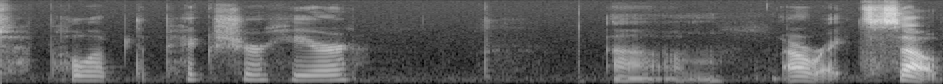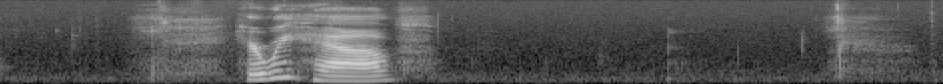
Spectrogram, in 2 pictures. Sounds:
Speech

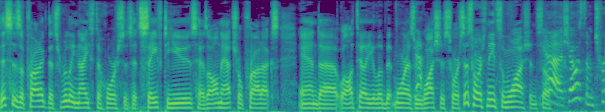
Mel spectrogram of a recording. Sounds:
Speech

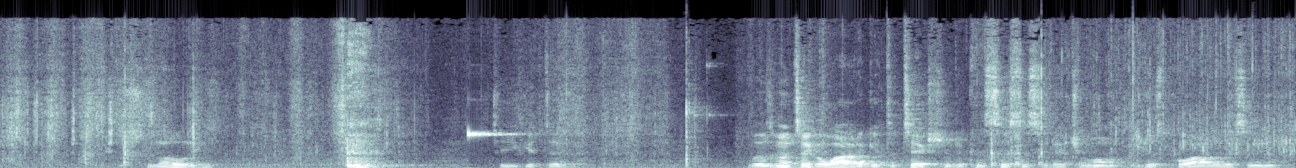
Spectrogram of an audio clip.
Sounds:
Speech

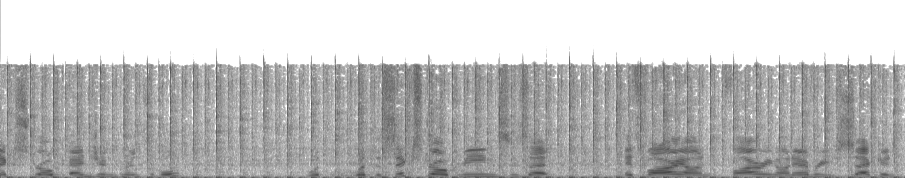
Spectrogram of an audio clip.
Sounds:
Speech, Medium engine (mid frequency), Engine

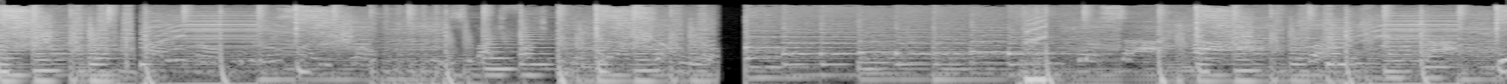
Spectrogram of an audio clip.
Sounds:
Dubstep, Electronic music, Music

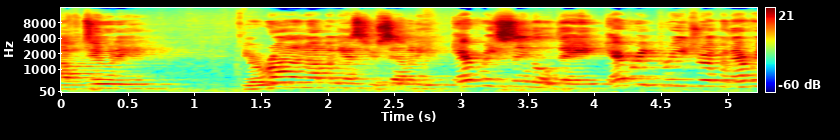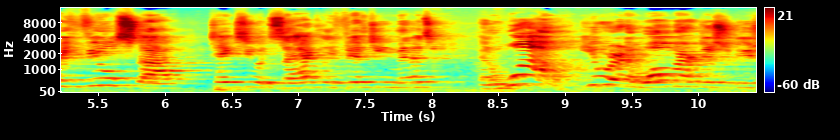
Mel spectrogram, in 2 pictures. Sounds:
Speech

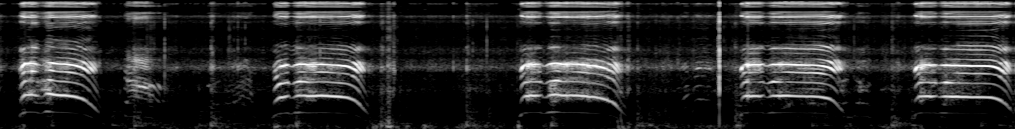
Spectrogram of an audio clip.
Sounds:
Speech

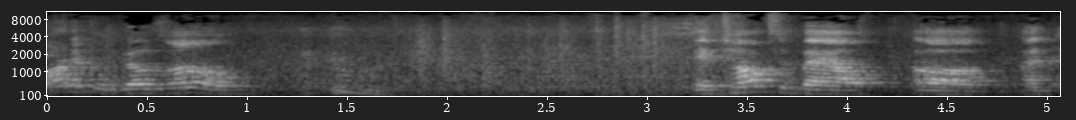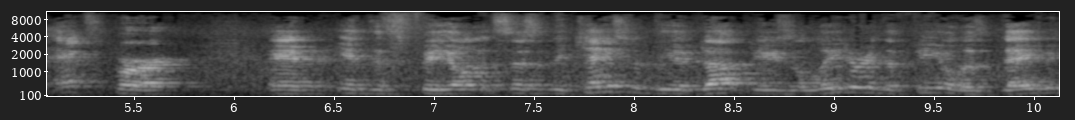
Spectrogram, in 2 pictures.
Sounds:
Speech

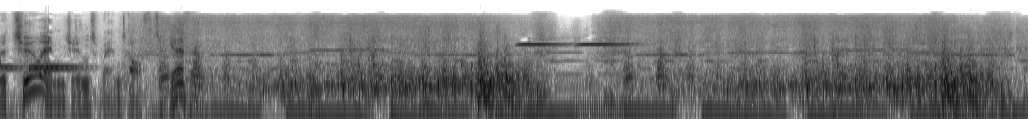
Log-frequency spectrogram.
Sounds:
Speech, train wagon, Music

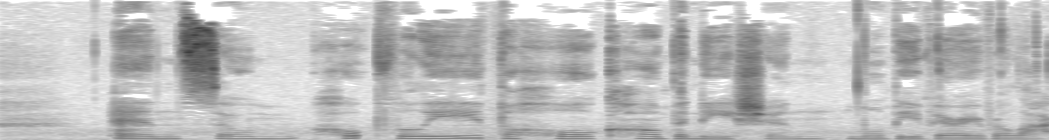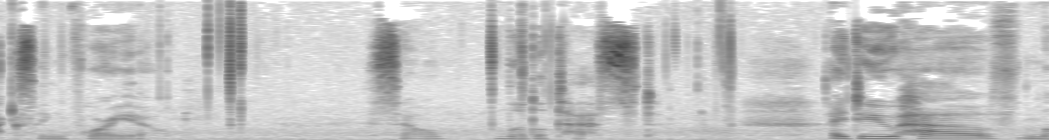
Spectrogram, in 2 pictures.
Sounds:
Speech

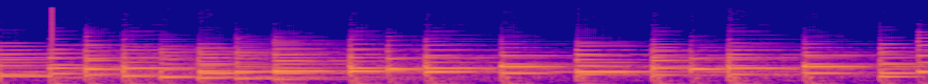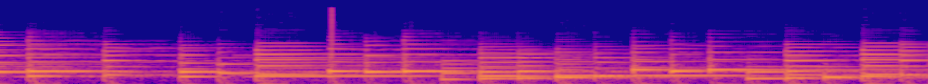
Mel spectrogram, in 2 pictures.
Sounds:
Music

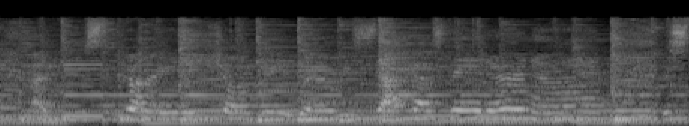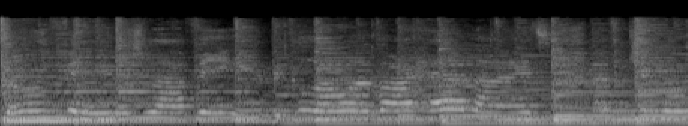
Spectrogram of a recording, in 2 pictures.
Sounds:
Strum, Music, Musical instrument, Acoustic guitar, Guitar, playing acoustic guitar, Plucked string instrument

